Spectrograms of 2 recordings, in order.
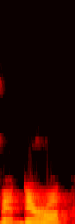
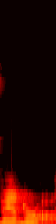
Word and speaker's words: Vanderaa: I remember he said that I think his grandfather pronounced his last name Vandera, but then he pronounces it Vanderaa.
